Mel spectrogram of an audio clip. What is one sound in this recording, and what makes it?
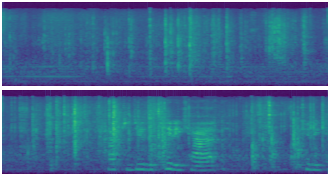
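A plastic sticker sheet crinkles and rustles as stickers are peeled off.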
